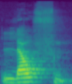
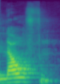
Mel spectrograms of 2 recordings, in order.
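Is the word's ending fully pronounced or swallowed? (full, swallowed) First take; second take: swallowed; swallowed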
